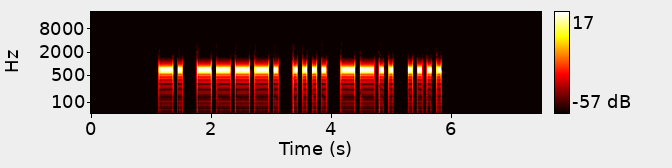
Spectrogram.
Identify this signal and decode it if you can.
Morse code, heard as a keyed tone, about 16 wpm, 700 Hz. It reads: N9HZH
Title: USA Call Signs - 5 Characters - Repeated 3x - 15wpm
